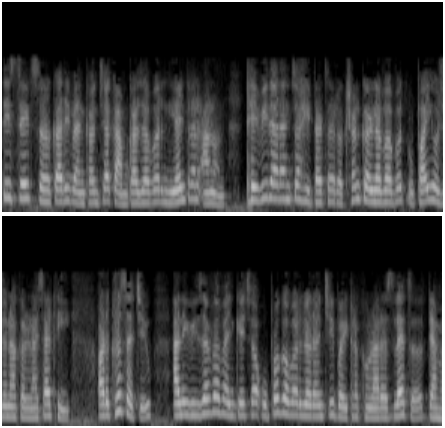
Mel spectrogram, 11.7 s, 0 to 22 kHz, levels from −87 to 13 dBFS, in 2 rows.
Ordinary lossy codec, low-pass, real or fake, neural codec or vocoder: MP3, 32 kbps; 7.2 kHz; fake; codec, 16 kHz in and 24 kHz out, 0.9 kbps, LongCat-Audio-Codec, fine tuned four codebook decoder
